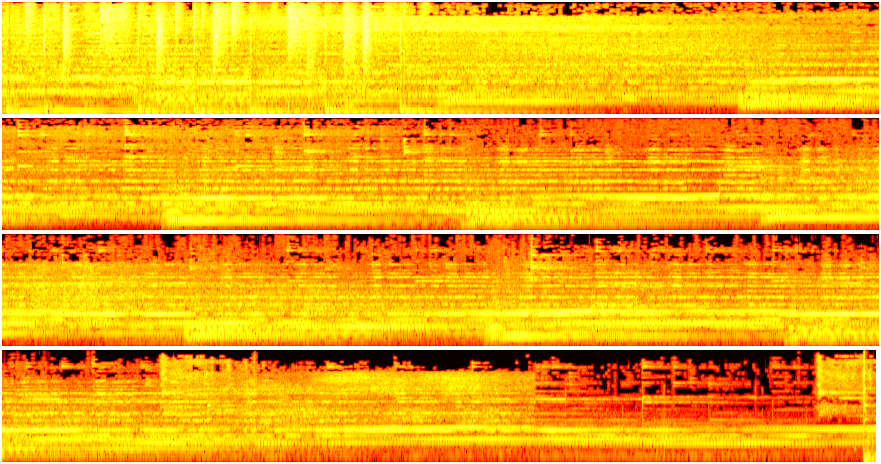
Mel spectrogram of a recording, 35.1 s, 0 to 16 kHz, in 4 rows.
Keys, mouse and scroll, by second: 1.4 scroll down 1, 1.6-2.0 middle drag, 2.0 scroll up 1, 2.3 middle click, 2.6 ctrl+s, 2.8-4.5 middle drag, 4.5 click, 4.8 shift+middle click, 5.2 click, 6.0 g, 7.4 click, 15.5 click, 16.5-18.2 ctrl+shift+drag, 19.2-26.3 drag, 26.3-26.9 scroll up 4, 26.4 middle drag, 26.9-30.7 drag, 30.7 scroll down 4, 30.9-32.0 middle drag, 32.0-32.4 ctrl+shift+right drag, 32.4 ctrl+shift+drag, 32.5 middle click, 32.6 scroll up 3, 33.0-33.5 scroll down 3, 33.5-35.0 drag.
